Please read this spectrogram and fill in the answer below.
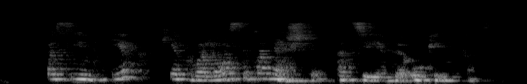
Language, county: Lithuanian, Vilnius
